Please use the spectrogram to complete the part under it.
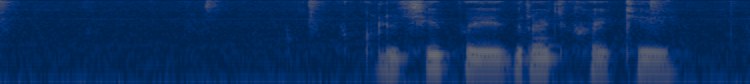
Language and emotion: Russian, neutral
